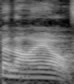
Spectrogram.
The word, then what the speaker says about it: an eye out: Because native speakers will combine all these sounds together so it sounds like one, an eye out.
